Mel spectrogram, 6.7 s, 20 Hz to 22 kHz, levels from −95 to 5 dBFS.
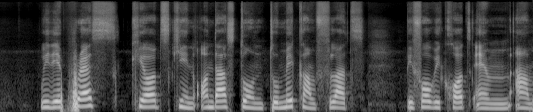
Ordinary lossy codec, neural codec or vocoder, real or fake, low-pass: none; autoencoder, 48 kHz, 128 numbers a frame, DAC-VAE, trained on Japanese speech; fake; none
